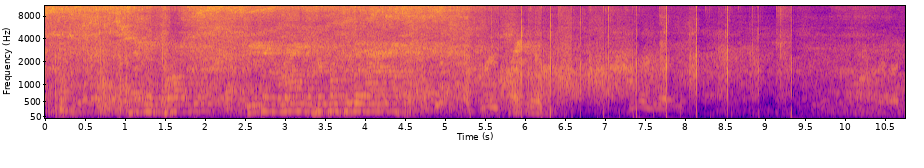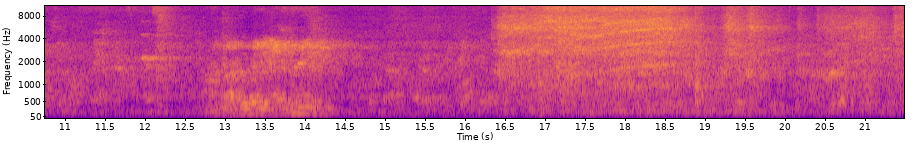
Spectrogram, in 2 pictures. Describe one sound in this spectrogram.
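Small electric motors whine as radio-controlled trucks race and jump.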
